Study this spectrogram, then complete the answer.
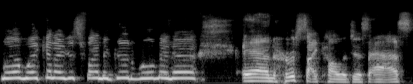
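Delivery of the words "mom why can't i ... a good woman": mock drunken sobbing, very high and tearful. Retelling a drunk phone call to mom: imitating own crying. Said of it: "called her crying".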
